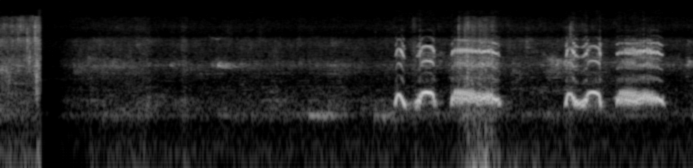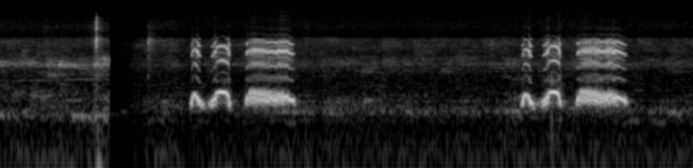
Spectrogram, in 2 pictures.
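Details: Spotted dove of the Tây Bắc (Northwest) type cooing: four phrases of short and drawn-out hollow coos, each rising then falling, spaced a few seconds apart over a steady low hum, with a sharp click near six seconds.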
